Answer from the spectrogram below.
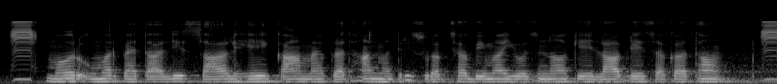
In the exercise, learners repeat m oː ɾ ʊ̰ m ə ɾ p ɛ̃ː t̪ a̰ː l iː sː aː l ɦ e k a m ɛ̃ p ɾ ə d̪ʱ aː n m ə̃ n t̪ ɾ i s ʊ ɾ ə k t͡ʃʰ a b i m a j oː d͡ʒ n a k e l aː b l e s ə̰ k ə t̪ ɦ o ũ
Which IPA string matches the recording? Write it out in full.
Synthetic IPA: m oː ɾ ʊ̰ m ə ɾ p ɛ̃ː t̪ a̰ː l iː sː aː l ɦ e k a m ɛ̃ p ɾ ə d̪ʱ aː n m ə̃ n t̪ ɾ i s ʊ ɾ ə k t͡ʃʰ a b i m a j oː d͡ʒ n a k e l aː b l e s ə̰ k ə t̪ ɦ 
